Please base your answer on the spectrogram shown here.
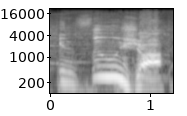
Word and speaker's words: Enthusia: of the game with a title that sounds way too much like euthanasia it's enthusia professional racing the title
